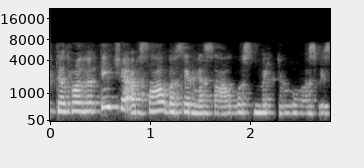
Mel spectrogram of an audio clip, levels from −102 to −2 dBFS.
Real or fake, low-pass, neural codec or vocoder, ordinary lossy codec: fake; 7.2 kHz; codec, 16 kHz, 4 kbps, FreqCodec, larger model; AAC, 64 kbps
